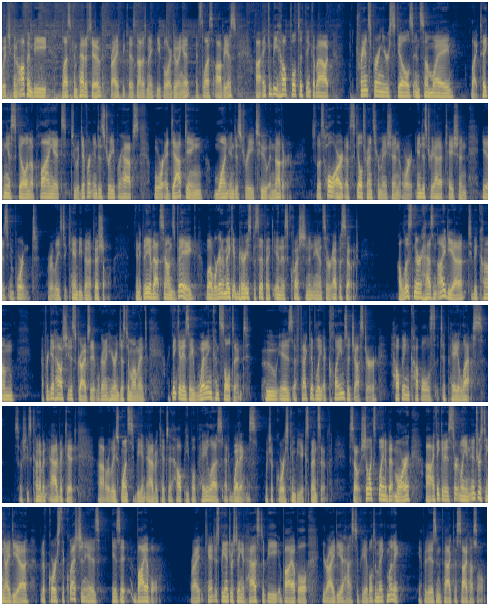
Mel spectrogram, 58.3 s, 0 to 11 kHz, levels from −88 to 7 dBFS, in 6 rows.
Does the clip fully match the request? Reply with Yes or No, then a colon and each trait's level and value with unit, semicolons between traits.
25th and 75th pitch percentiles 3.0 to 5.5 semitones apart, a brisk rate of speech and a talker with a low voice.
Yes: average, 3.5 semitones; fast, 215 wpm; low, 115 Hz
